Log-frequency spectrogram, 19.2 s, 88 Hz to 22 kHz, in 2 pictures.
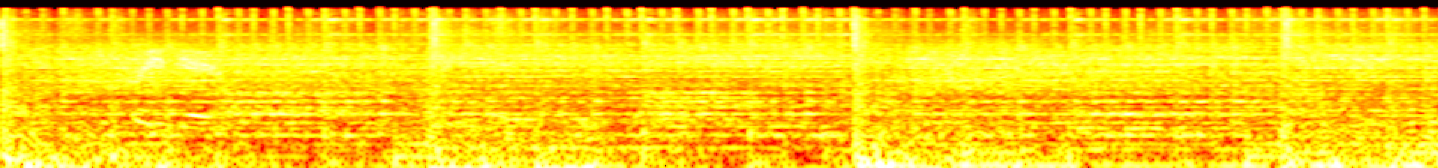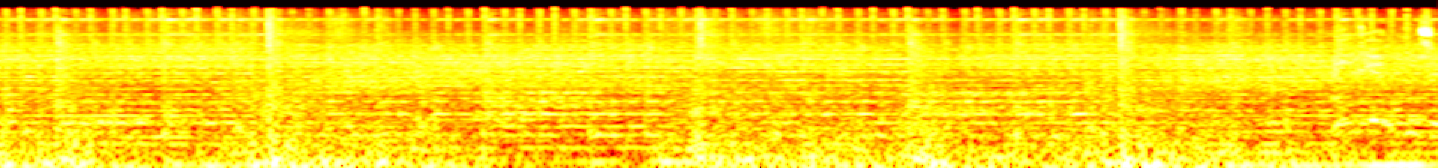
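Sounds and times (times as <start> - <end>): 
background choir singing: 0.0 - 19.1.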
